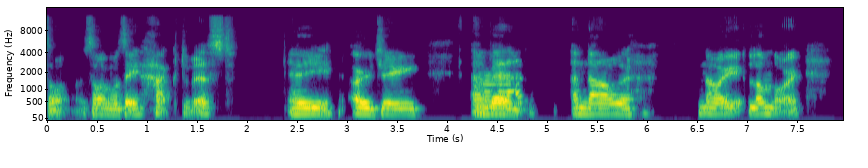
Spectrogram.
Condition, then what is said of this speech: Stuttering. I do have a stammer. Nothing's wrong with my voice. It's just the way how I talk.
